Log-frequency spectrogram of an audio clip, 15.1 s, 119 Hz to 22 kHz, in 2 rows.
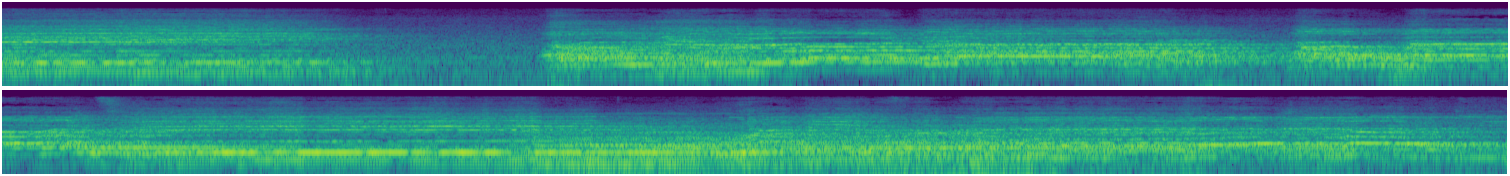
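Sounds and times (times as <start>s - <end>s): gospel group singing in harmony: 0.0s - 15.0s.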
